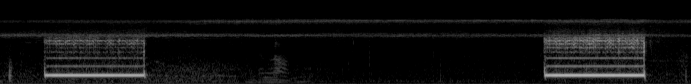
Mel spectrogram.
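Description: A phone call rings out with two long ringback tones, about a second each and four seconds apart, clear and steady over a quiet background with a faint low murmur between them.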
